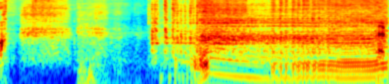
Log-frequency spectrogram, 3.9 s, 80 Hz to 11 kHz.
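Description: A 2023 KTM 300XC two-stroke dirt bike lugs uphill in second gear. After a few clattering knocks, the engine settles into a low, grunting drone that is close and steady, with no voices.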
